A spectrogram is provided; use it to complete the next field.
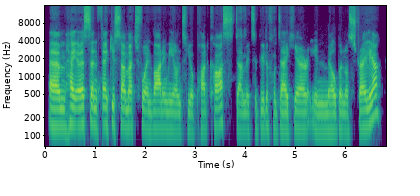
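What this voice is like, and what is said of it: South African accent, softened by Australia. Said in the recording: “it's actually South African. But I have been living in Australia in Melbourne for 25 years ... my misplaced accent, that's why it doesn't sound Australian”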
